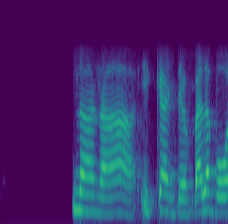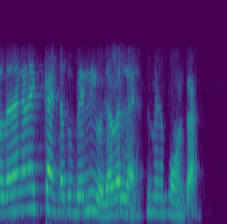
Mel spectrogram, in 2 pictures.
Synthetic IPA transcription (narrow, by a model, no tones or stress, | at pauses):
naːnaːɪ̰kːɛ̃ɳʈpɛːlaːboːld̪eːnãːkɛːnãːɪkːɛ̃ɳʈaːt̪ũːbeːlːiːɦoːd͡ʒaːbɛːlɛ̰ːpemɛːnupʰoːnkə̰ɾ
